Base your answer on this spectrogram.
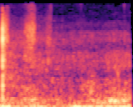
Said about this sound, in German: Wir sind momentan im Süden Frankreichs am Strand. Man kann es sehr gut am Meeresrauschen hören.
